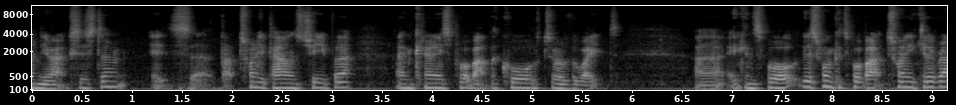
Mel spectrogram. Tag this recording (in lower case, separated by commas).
speech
